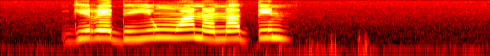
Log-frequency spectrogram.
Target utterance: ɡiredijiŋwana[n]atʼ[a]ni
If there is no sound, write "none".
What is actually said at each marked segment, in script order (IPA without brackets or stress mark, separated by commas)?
n, i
